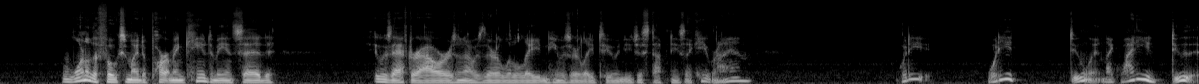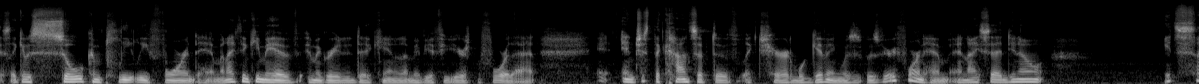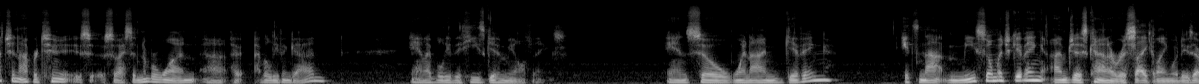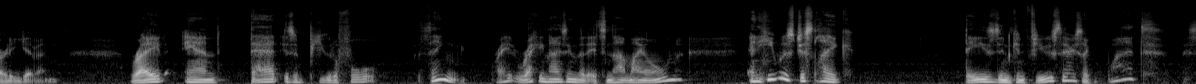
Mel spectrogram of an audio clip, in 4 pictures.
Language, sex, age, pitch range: English, male, 40-59, 90-150 Hz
